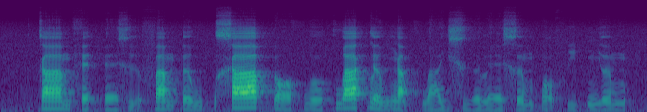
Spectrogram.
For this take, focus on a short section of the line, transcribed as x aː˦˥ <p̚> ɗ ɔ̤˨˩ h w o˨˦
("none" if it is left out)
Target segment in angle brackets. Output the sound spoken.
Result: p̚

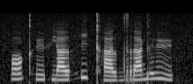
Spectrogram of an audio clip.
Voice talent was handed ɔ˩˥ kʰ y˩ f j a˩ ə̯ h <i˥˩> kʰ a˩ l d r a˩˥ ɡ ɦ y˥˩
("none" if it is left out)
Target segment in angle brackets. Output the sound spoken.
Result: i˥˩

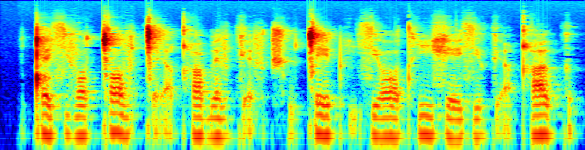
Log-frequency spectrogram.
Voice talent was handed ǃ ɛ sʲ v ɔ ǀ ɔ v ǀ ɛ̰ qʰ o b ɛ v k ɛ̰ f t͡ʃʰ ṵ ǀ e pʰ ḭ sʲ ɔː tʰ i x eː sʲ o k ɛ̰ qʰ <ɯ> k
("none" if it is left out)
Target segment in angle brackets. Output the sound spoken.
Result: ɤ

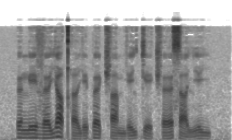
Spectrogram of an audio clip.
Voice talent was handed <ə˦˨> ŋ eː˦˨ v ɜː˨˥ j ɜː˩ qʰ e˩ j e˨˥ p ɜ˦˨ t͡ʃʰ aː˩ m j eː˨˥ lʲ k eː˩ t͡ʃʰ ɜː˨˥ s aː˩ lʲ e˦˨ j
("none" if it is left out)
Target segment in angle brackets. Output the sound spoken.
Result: ə˦˨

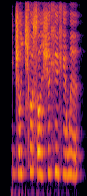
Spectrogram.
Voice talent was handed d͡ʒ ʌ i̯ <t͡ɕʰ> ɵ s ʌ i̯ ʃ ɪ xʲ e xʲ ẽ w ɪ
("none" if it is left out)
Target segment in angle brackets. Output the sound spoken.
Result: t͡ɕʰ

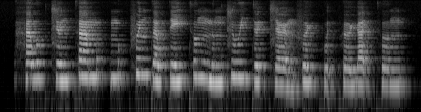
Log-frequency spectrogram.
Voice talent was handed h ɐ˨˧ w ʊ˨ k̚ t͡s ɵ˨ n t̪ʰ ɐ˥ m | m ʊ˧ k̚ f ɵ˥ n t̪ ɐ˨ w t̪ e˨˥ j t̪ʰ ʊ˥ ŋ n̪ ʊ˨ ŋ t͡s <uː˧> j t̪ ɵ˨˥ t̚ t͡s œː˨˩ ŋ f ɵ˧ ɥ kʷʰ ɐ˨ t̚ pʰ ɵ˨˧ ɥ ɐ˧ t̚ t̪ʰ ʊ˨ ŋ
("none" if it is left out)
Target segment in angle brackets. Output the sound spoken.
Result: uː˥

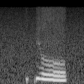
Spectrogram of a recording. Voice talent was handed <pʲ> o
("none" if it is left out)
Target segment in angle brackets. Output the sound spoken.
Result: pʲ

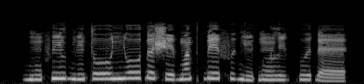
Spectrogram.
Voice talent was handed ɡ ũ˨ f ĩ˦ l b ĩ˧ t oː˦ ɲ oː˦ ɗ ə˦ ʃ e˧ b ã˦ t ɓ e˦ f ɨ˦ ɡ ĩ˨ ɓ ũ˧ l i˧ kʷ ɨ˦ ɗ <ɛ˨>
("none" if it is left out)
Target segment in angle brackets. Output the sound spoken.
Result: ɛ˨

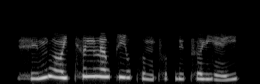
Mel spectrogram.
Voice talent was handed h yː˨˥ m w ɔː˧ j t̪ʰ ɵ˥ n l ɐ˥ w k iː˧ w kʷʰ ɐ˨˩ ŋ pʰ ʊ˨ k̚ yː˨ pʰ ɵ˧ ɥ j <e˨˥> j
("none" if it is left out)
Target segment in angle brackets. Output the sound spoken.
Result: e˨˥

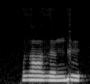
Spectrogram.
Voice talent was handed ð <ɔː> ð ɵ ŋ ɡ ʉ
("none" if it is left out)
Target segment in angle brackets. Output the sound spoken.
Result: ɔː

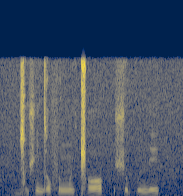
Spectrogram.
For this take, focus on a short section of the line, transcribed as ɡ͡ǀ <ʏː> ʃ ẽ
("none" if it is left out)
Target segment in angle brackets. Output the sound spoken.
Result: ʏ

